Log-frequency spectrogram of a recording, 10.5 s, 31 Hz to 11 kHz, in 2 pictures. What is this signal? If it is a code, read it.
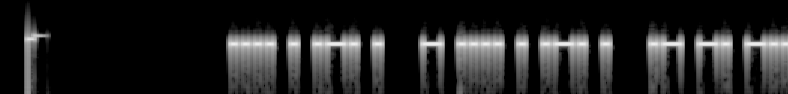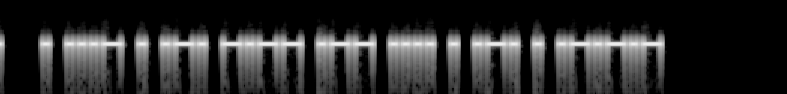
Morse code, heard as a keyed tone, about 30 wpm, 700 Hz. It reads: HERE THERE AND EVERYWHERE.
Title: Sentences from Top 1600 Words 30wpm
